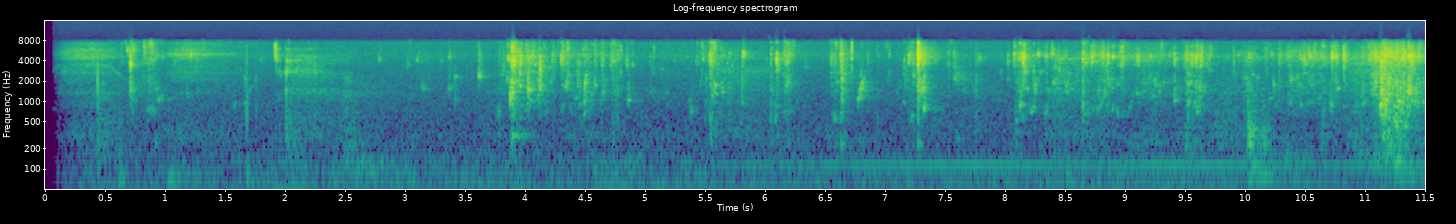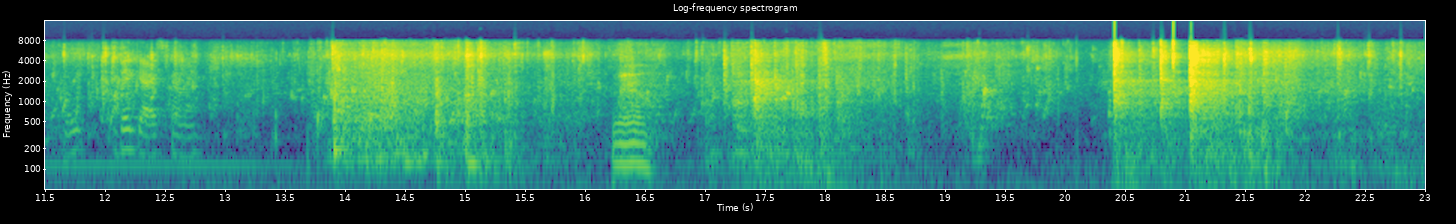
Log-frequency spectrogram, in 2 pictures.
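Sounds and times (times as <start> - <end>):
water sloshing and splashing: 0.2 - 23.0.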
